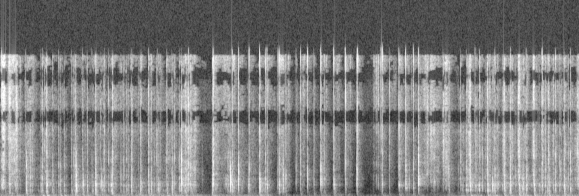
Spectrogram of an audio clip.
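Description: A sealed, full, flat plastic-foil sachet of Freeman clay mask is held in the hands while long black-painted nails tap and scratch its surface. Dense, quick clicking taps mix with scratchy crinkling, with a couple of brief pauses between bursts.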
